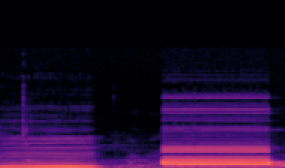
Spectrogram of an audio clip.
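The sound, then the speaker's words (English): Two loud, harsh buzzer blasts like a car horn, a lower honk of about half a second, a brief pause, then a higher, brighter blare under a second, signalling that both players' guesses in a quiz were over. “There's a thing that happens where there's like a car horn.”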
